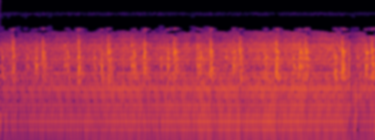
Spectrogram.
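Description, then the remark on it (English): A steady electrical hum from a home-built preamp drones throughout, with layered buzzing tones and faint crackly rustles on top, fairly loud with no talking. “The preamp is humming.”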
